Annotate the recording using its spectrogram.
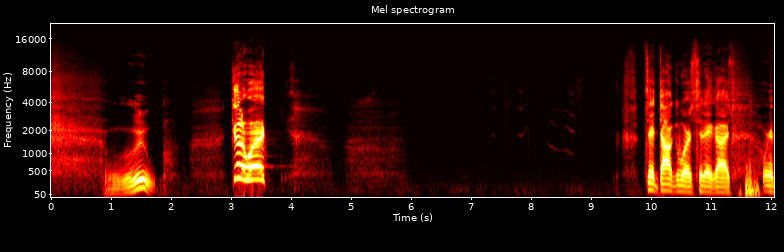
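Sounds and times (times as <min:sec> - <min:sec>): soft breathy huffs: 0:04.0 - 0:06.2
cat mewing: 0:07.7 - 0:09.0.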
